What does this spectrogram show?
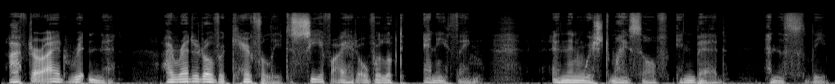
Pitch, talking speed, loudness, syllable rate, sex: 95 Hz, 180 wpm, -21 LUFS, 5.8 syllables/s, male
